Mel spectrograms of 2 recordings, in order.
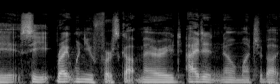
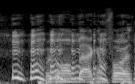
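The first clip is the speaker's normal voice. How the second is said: laughing; 5 dB louder than usual. Real, not acted. Laughing while describing playlist.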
